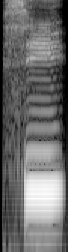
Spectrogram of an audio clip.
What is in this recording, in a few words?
initial "x", Chinese pinyin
